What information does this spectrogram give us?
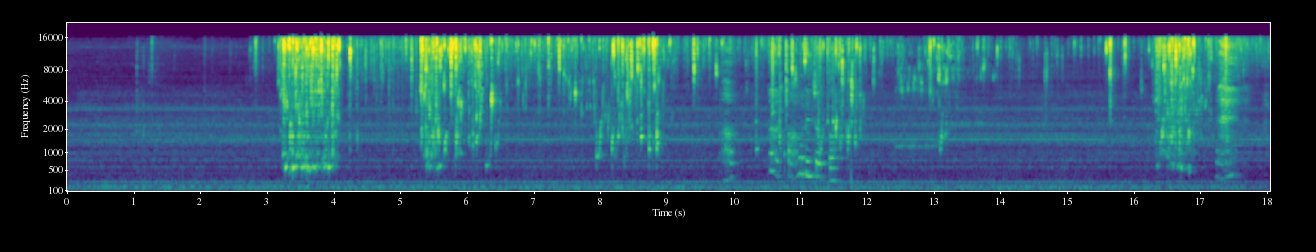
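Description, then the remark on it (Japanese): Urine trickles into a paper cup in a toilet in several short, splashy bursts separated by pauses, with a steady low hum running underneath throughout. “それでは、トイレに到着しましたので、早速おしっこしていきたいと思います。”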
